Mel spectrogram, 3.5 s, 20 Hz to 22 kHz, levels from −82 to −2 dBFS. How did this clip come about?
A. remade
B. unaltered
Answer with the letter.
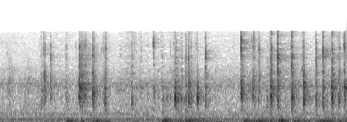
B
